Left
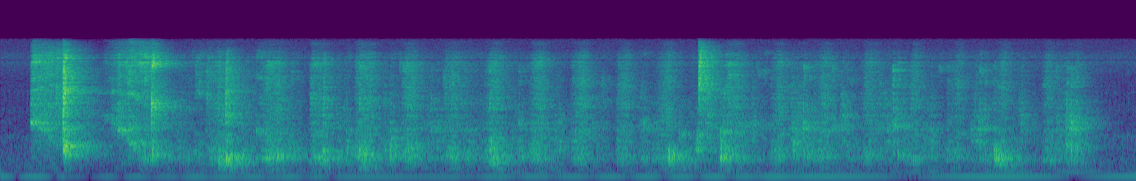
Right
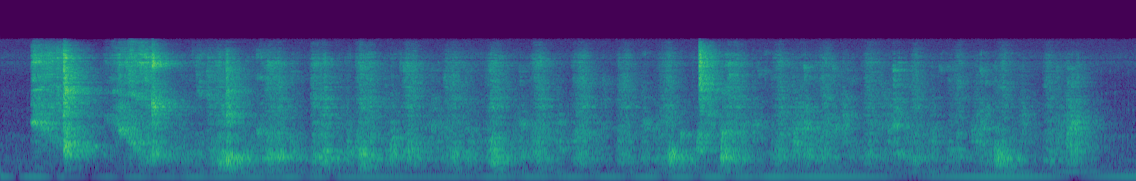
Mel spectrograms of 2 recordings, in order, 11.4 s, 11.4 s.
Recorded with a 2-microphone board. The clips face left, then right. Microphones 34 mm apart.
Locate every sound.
0.3 s chewing: 65° left (ahead or behind), 1.6 m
